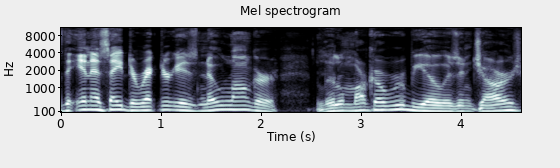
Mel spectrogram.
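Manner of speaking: normal talking voice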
